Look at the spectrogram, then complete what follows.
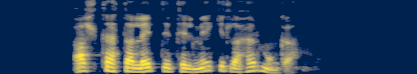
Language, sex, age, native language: Icelandic, male, 30-39, Icelandic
